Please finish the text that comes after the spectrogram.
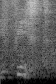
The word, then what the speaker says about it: feast: Otro ejemplo, fist y feast, también con la i corta y la i larga, ¿verdad?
